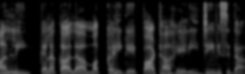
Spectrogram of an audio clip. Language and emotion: Kannada, neutral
